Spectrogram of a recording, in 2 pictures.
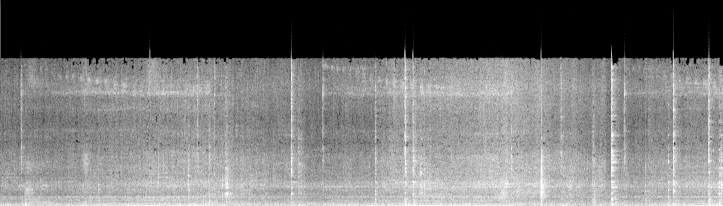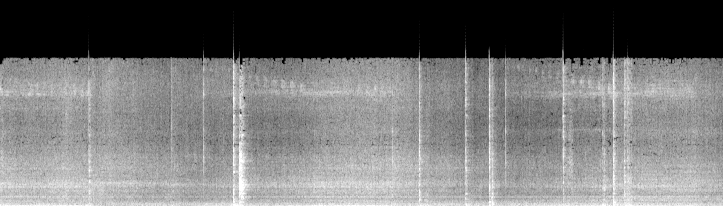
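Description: Chicken pieces sizzling in a nonstick frying pan as they cook in their own released juices, stirred with a metal spatula whose scrapes and taps on the pan come as scattered sharp clicks, the loudest about two-thirds of the way through. Under it a low hum from the glass-top hob cuts in for about four seconds and out for about two, over and over.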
